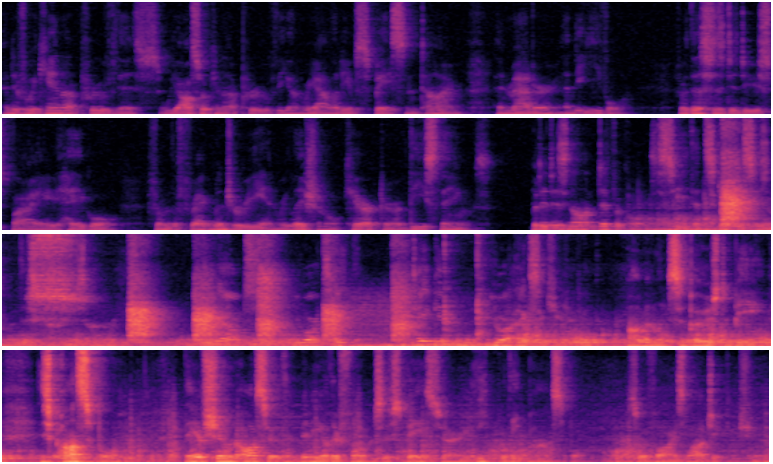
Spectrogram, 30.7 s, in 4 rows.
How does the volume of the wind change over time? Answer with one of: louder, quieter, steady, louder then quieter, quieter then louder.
louder then quieter.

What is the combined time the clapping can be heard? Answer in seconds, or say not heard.
5 s.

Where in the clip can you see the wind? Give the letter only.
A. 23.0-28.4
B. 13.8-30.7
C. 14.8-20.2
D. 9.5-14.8
B.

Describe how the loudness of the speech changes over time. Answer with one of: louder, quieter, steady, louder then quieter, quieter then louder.
louder.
